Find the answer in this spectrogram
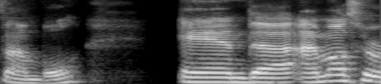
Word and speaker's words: Humble: in Umble Texas uh it is Umble because there is nothing humble in Texas um so it is pronounced Umble and uh I'm also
